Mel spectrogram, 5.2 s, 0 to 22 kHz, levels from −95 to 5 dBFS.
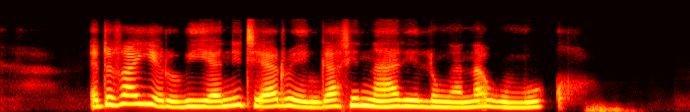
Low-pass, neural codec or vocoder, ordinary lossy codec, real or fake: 10.8 kHz; codec, 24 kHz, 0.9 kbps, DualCodec; none; fake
